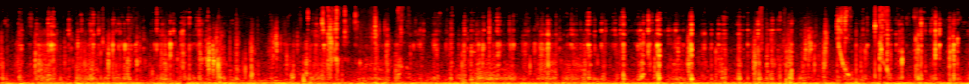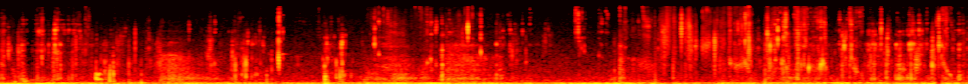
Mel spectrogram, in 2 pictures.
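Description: Close-miked chewing and biting of bread, with frequent small crunches and mouth clicks, over a steady low hum.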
